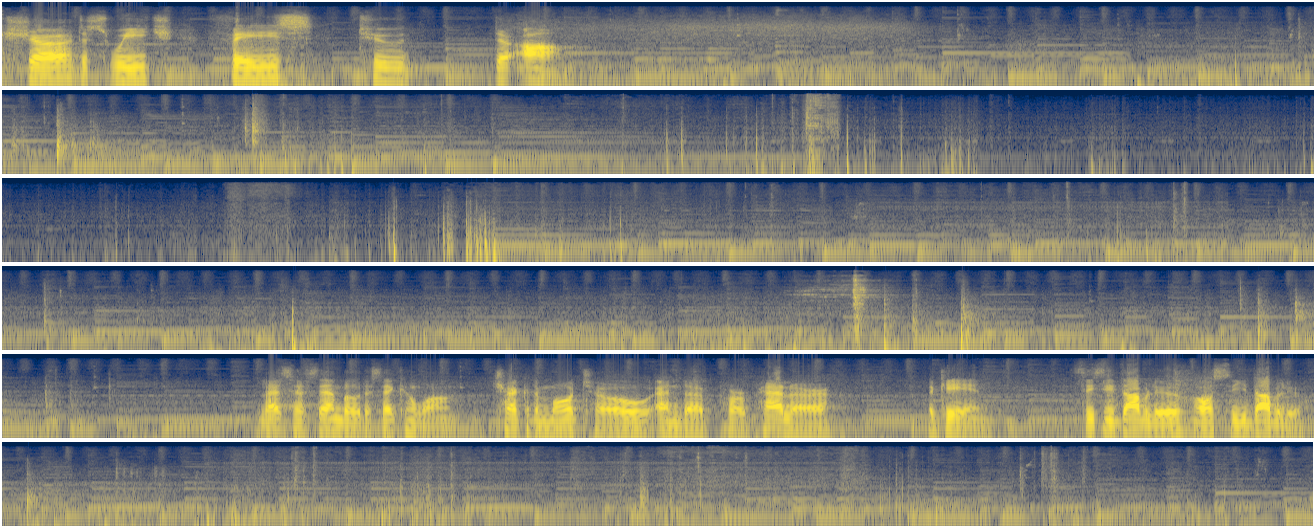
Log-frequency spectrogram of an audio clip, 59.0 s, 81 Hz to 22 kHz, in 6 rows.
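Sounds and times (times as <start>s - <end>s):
background music: 0.0s - 20.8s, 22.5s - 59.0s.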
